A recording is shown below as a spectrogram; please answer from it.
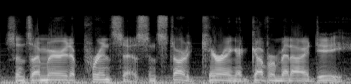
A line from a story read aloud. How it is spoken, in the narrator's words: Han growled back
